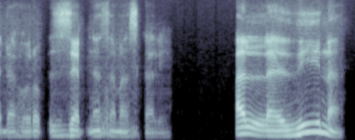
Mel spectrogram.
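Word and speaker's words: الذين: Alladzina, bukan allazina, ya.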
